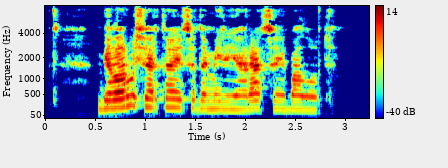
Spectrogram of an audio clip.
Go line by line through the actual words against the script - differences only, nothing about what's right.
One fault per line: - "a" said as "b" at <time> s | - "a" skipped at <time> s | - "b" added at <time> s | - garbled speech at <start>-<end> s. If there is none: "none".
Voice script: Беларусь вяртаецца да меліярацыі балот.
none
